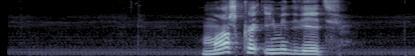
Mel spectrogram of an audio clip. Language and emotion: Russian, positive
